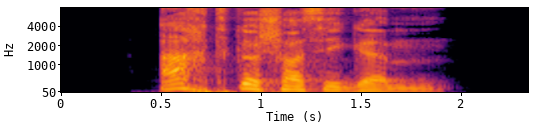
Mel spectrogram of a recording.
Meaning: strong dative masculine/neuter singular of achtgeschossig
- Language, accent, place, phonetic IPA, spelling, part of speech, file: German, Germany, Berlin, [ˈaxtɡəˌʃɔsɪɡəm], achtgeschossigem, adjective, De-achtgeschossigem.ogg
